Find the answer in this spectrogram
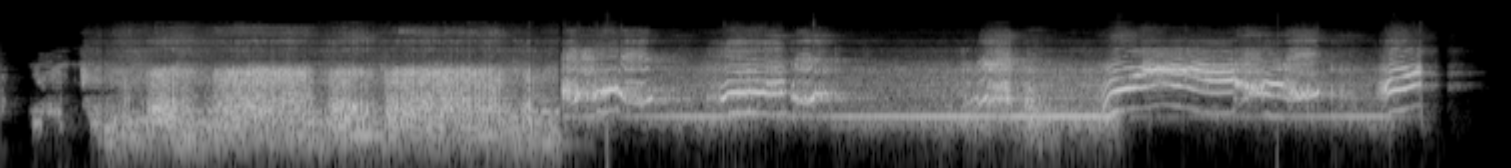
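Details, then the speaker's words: A crying infant with feeding difficulty, choking on liquids, has harsh, brassy noisy breathing and a metallic cough; biphasic stridor from a vascular ring. "¿Vieron cuando llora cómo tiene esa tos metálica?"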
